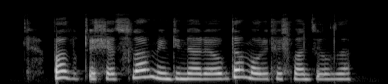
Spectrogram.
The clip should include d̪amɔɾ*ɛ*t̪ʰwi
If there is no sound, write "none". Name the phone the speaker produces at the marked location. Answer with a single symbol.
i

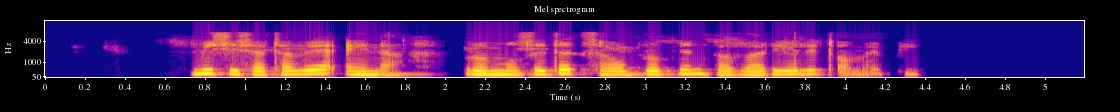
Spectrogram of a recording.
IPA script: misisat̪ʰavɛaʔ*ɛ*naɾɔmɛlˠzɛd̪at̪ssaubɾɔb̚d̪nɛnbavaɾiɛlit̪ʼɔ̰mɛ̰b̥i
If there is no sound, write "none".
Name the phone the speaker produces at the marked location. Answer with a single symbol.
ɛ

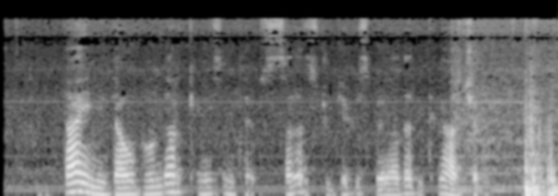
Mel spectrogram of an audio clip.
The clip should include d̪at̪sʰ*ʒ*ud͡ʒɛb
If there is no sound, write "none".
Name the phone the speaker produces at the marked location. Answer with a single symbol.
d͡ʒ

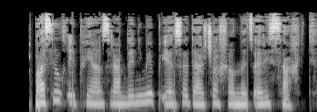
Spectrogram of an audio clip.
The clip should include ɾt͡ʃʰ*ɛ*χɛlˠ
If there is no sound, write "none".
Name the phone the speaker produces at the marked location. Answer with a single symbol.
a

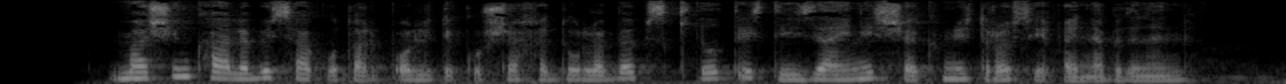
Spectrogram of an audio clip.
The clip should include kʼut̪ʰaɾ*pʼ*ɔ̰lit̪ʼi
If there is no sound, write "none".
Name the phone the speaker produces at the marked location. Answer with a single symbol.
pʼ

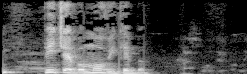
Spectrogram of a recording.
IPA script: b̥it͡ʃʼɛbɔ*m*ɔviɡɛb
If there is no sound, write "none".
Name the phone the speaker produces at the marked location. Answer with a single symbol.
m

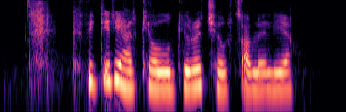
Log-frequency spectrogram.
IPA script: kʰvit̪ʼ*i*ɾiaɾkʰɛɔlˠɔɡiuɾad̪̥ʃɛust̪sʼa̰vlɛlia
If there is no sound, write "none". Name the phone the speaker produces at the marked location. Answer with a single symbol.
i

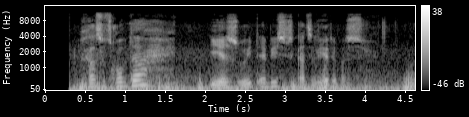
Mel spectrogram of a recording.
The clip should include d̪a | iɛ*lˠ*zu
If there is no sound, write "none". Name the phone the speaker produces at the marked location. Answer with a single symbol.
none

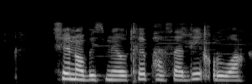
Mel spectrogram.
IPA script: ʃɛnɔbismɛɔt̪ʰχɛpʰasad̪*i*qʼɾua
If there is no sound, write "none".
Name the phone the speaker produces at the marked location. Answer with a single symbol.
i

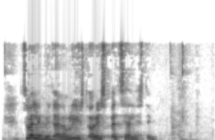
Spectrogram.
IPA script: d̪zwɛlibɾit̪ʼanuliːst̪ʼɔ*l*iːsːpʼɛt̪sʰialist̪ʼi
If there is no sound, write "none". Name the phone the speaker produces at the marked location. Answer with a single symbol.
ɾ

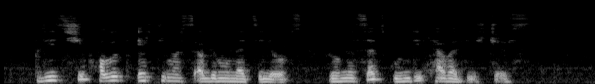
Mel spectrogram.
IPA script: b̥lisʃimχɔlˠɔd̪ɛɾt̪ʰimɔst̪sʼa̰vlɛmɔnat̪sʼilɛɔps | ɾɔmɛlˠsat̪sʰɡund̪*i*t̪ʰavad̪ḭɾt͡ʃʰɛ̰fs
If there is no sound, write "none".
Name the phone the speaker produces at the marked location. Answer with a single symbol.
i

